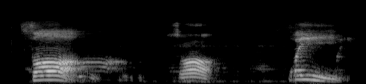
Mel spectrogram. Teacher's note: Berarti dia sangat tebal. Ketika kasroh pun shadnya terdengar tebal. Maka suaranya bukan si. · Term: huruf shad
